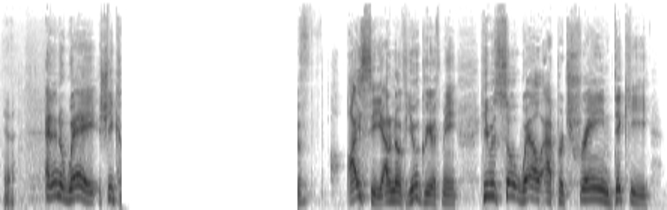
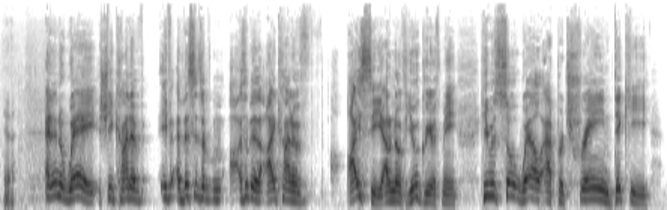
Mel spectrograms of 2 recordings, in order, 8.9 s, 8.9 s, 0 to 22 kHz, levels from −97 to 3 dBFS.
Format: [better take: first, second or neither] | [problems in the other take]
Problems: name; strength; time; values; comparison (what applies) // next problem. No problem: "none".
second | audio cutting out; at 1.5 s for 2.5 s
